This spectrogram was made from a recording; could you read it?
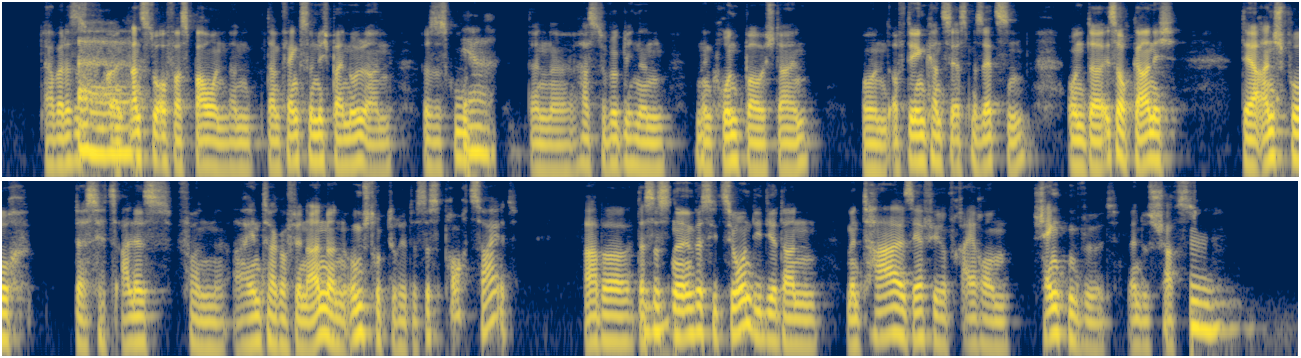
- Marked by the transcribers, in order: stressed: "Zeit"
- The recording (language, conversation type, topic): German, advice, Wie kann ich es schaffen, mich länger auf Hausaufgaben oder Arbeit zu konzentrieren?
